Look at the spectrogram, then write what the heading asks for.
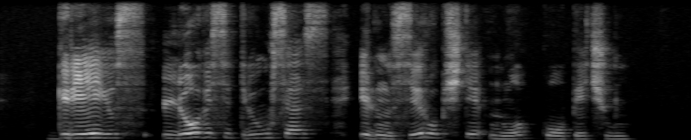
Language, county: Lithuanian, Vilnius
